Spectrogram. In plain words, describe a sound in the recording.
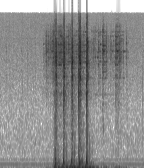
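A hand knocks sharply on a wooden door several times.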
